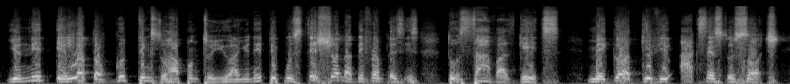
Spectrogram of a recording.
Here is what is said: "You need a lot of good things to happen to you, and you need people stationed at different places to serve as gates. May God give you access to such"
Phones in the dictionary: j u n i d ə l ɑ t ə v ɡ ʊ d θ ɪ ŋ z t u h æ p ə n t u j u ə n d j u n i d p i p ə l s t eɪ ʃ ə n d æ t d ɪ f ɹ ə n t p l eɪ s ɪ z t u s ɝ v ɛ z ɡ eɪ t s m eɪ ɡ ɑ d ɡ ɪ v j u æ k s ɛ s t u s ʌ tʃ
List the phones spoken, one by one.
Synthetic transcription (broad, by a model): j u n i d ə l ɑ t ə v ɡ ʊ d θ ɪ ŋ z t u h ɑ p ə n t u j u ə n j u n i d p i p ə l s t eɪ ʃ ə n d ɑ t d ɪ f ɹ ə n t p l eɪ s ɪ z t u s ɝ v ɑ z ɡ eɪ t s m eɪ ɡ ɑ d ɡ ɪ v j u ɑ k s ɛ s t u s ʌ tʃ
